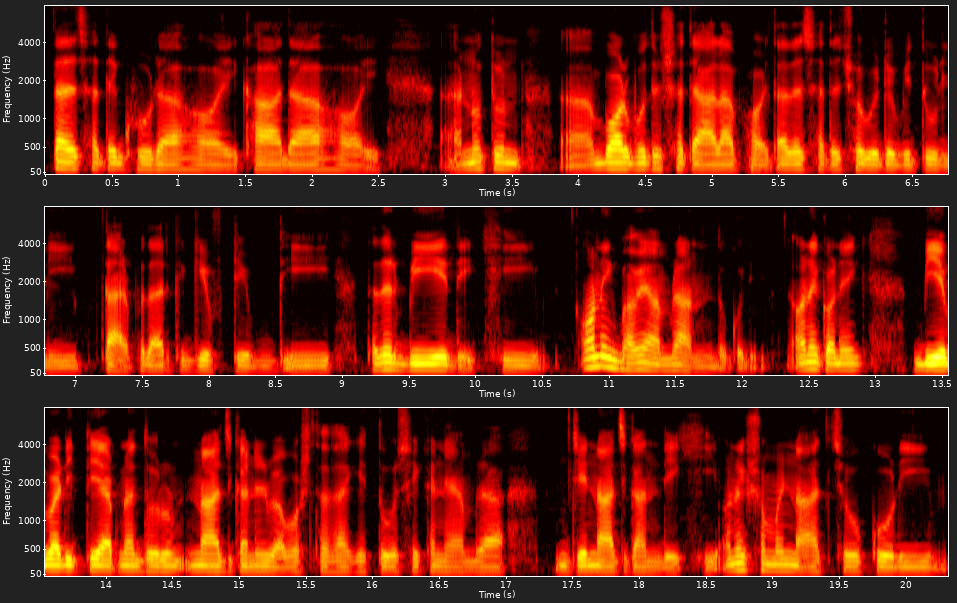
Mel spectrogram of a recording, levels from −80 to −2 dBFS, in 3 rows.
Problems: none marked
